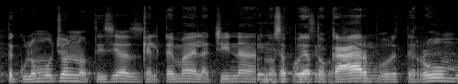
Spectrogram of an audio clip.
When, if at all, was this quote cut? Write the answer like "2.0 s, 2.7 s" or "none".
1.4 s, 2.5 s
